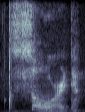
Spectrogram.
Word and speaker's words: sword: In sword, please never pronounce the word W, okay? So never, shh, don't pronounce W. Just say sword, okay?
